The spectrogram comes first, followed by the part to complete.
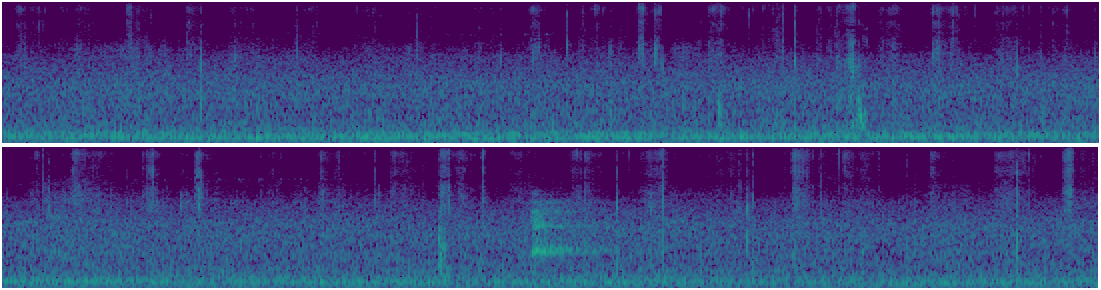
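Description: Footsteps through dry, matted grass and fallen leaves, a run of soft irregular crunches and clicks over a steady low background rumble, with one brief sharper sound about eight seconds in.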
